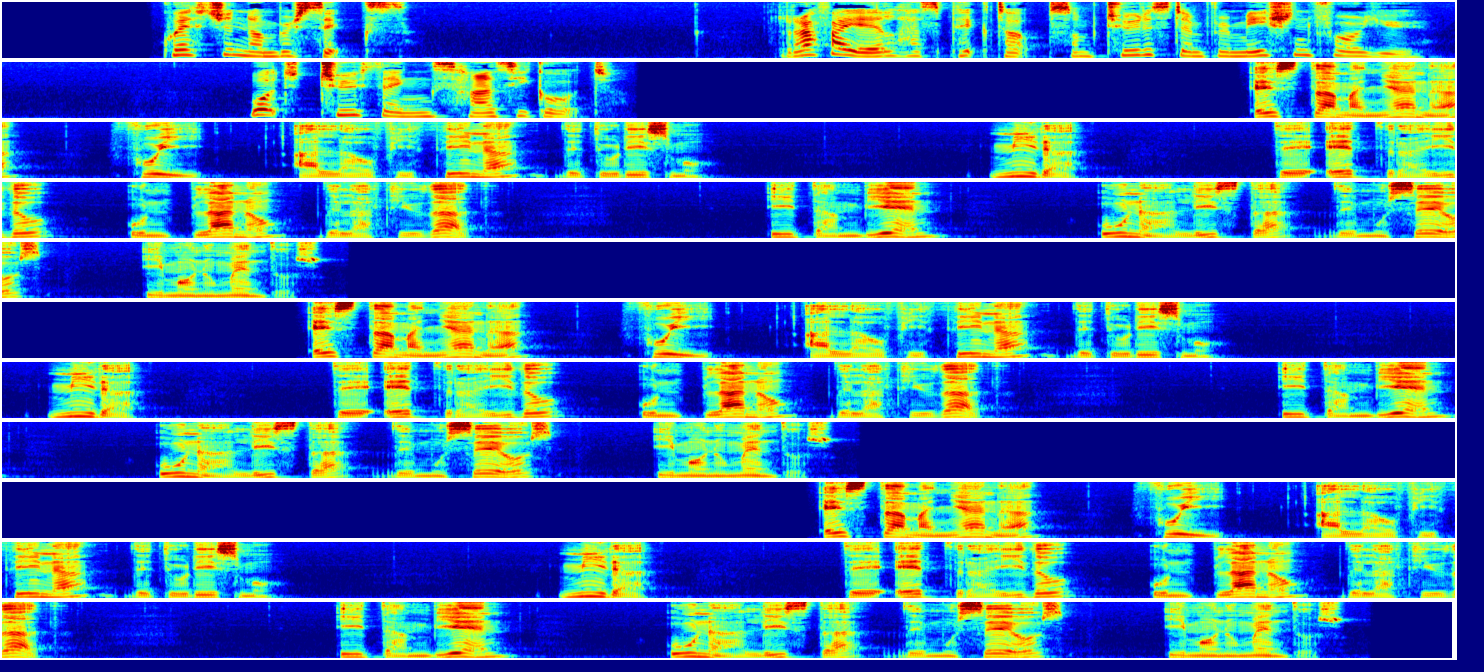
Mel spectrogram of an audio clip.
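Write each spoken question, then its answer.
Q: What 2 things has he got?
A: A map of the town and a list of museums and monuments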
